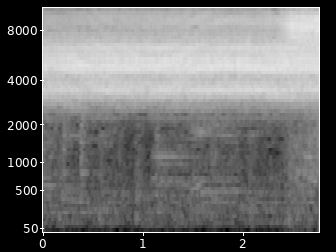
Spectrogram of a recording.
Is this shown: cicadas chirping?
yes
